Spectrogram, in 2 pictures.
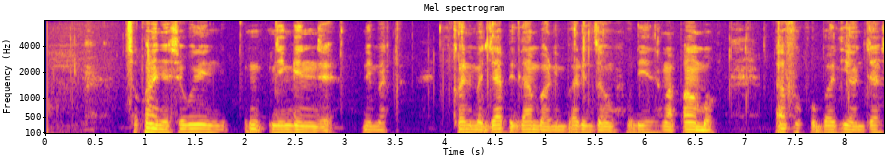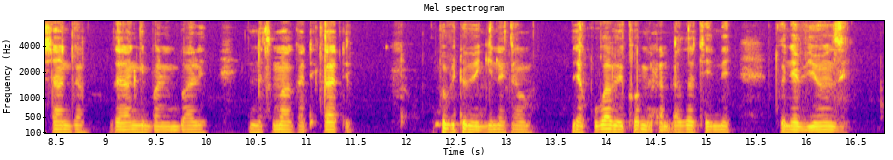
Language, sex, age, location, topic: Swahili, male, 25-35, Nairobi, finance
